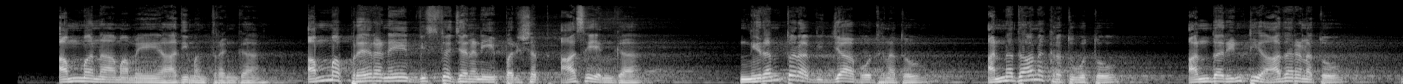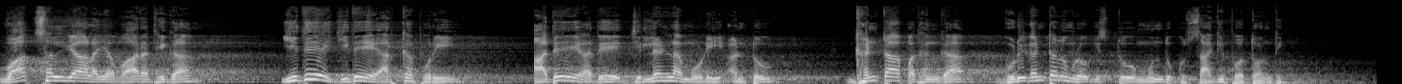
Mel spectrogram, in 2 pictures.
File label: Commentary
